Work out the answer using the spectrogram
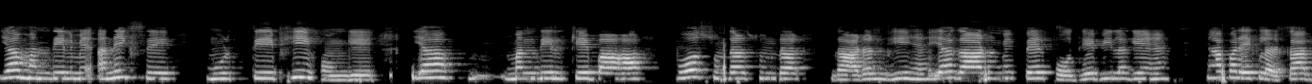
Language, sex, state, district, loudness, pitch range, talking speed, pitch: Hindi, female, Bihar, Lakhisarai, -16 LUFS, 260-290 Hz, 135 wpm, 275 Hz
